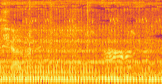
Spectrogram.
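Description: Engine of a motorcycle loader rickshaw idling steadily, with a faint voice briefly near the end.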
